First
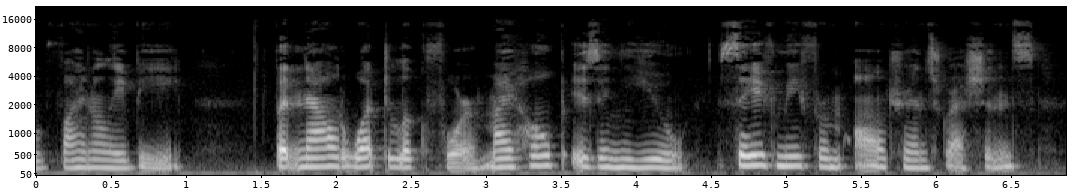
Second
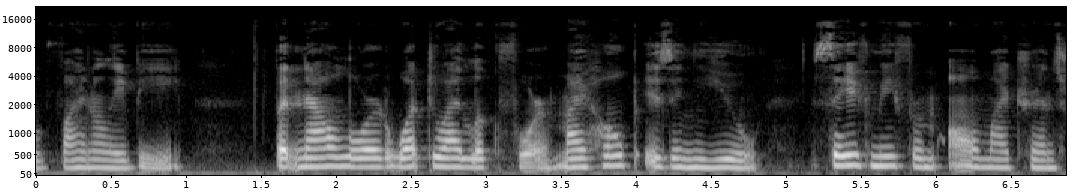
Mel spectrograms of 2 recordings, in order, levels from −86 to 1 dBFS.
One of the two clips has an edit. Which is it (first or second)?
first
